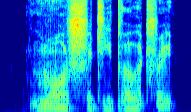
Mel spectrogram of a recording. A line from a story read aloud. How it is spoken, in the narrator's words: Kargos murmured, doubting his own words even as he spoke them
